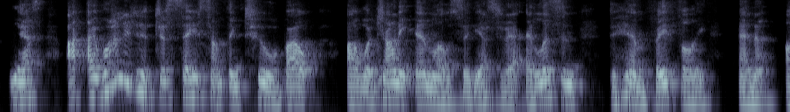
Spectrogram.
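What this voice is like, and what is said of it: Rhode Island accent, sounds New York. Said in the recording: “you sound like you're in New York ... I never lost my accent, my Rhode Island accent ... I'm from Rhode Island, but I sound like I'm from New York.”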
